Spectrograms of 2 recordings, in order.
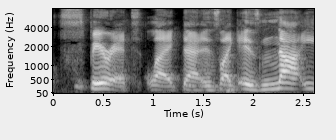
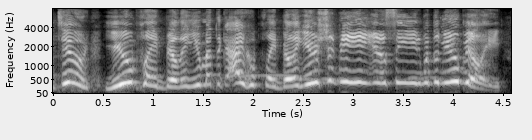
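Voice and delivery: indignant fan; 10 semitones higher, 4 dB louder than usual. Retold or imitated. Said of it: "I'm like".

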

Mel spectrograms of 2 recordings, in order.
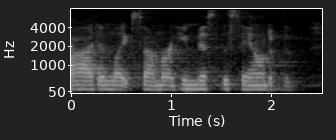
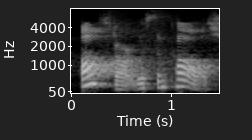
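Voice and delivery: eager; 5 semitones higher, 7 dB louder than usual. A narrator's reading. Grandmother delighted, eager.

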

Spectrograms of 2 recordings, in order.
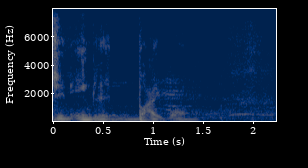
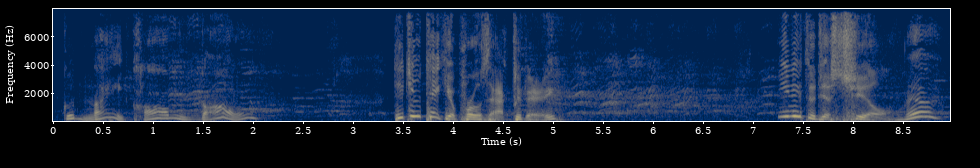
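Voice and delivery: teasing calm down; 5 semitones higher, slower than usual. Pretend. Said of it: "mock calming".

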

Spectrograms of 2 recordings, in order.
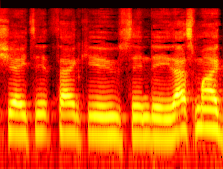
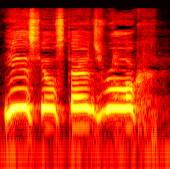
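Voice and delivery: silly high voice; 12 semitones higher than usual. Pretend. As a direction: play a goofy little character.

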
